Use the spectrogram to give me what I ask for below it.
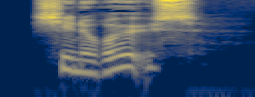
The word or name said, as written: generøs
